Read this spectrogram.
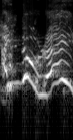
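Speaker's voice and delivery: high, loud, excited and thrilled. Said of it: "I said".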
